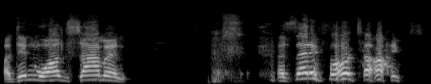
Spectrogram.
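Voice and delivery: loud, high, drawn-out outrage; mock yell, slow and high, each word stretched; exasperated complaint. Irate diner complaining about the salmon, exasperated.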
